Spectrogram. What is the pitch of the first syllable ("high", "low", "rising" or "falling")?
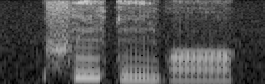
high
